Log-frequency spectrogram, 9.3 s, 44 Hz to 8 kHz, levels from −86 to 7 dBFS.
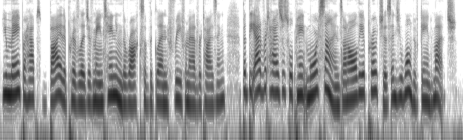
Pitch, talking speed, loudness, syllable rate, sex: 205 Hz, 215 wpm, -18 LUFS, 5.5 syllables/s, female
